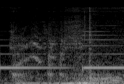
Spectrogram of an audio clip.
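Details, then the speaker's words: Dodge Caravan that had no power and no start, started after the battery posts and negative terminal were cleaned. A quick crank catches at once and settles into a smooth even run under a steady chime; the dirty connection is fixed. "So that's what it is. Just uh dirty connection."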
